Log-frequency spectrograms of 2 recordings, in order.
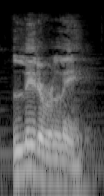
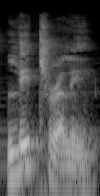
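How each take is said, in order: First: The middle T is softened. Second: The middle T is clearly pronounced. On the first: This is how she does not say it. "ela não diz literally" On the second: This is how she says it. "diz literally"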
